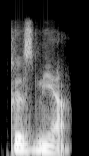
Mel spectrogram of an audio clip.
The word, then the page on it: cosmea: Indian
